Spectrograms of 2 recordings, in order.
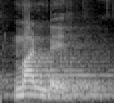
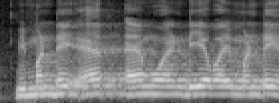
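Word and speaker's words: Monday: मंडे क्या प्रत्यारे मंडे लेकिन यह जो प्रनंसीएशन है ये जो उच्चारण है वो गलत है और ये सिखाया जाता है स्कूल मंडे लेकिन इसका जो प्रनंसीएशन है वो होगा ये मंजय मंडी या फिर मंडी हो गया लेकिन ये जो प्रनंसीएशन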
